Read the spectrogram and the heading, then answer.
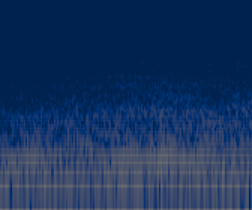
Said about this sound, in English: That's really loud. Yeah, it's a big truck.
